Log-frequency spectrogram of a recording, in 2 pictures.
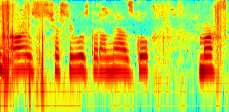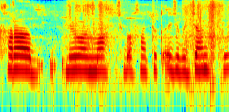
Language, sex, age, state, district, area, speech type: Kashmiri, female, 18-30, Jammu and Kashmir, Budgam, rural, spontaneous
